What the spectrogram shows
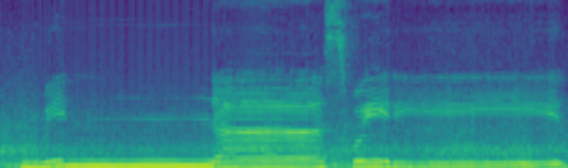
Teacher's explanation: صاد کو پر پڑھیں گے، را کو باریک پڑھیں گے، را کے نیچے زیر کی وجہ سے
